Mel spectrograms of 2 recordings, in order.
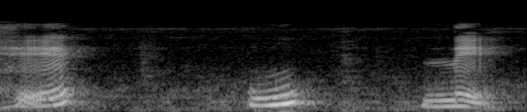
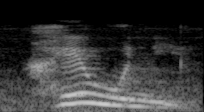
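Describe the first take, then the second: First: "re, u, ne" in three separate beats; syllable by syllable. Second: Said in the usual way. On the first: Shown as a demonstration. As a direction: pause between re, u and ne. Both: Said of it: "Então fica assim".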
